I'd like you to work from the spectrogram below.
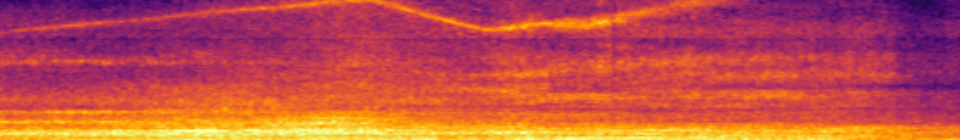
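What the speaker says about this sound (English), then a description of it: "there was a dump truck that just moved by" A dump truck loaded with dirt and rebar drives past the SpaceX Starbase gate in Boca Chica, Texas: a steady engine rumble with a high whine that swells and then eases as it moves off.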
